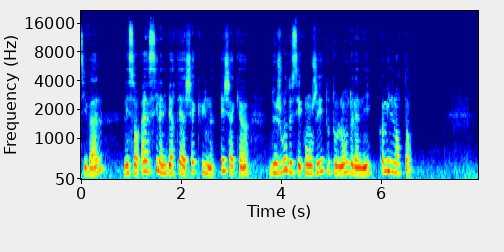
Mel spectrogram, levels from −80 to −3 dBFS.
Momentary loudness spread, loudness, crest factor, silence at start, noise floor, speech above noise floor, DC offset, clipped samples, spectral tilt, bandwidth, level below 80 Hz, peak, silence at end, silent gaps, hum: 9 LU; -23 LUFS; 16 dB; 0 s; -52 dBFS; 30 dB; under 0.1%; under 0.1%; -6 dB/octave; 17 kHz; -54 dBFS; -8 dBFS; 1.35 s; none; none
